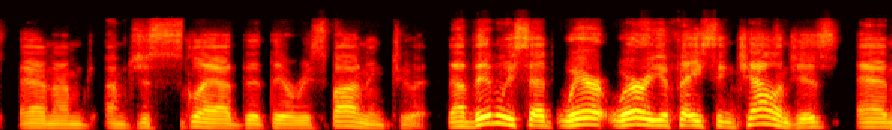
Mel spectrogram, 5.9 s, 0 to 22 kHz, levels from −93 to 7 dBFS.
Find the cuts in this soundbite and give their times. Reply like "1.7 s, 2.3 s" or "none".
1.2 s, 2.9 s, 3.7 s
